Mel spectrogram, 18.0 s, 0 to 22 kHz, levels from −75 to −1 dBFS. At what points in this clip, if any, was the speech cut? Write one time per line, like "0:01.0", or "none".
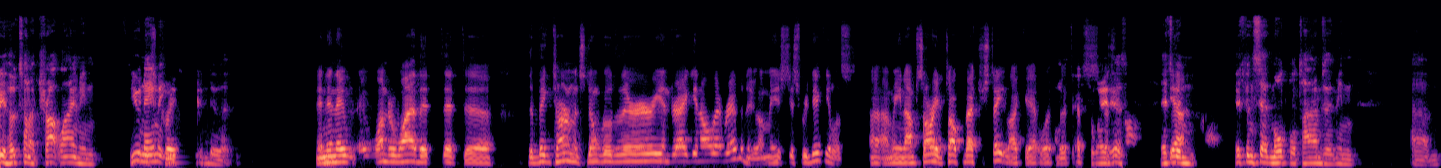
none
